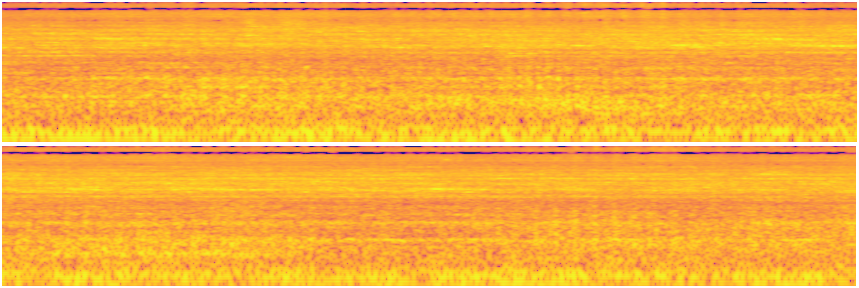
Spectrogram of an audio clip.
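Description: Freight train cars rolling past on the rails: a steady, loud wheel-on-rail rumble with no break.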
